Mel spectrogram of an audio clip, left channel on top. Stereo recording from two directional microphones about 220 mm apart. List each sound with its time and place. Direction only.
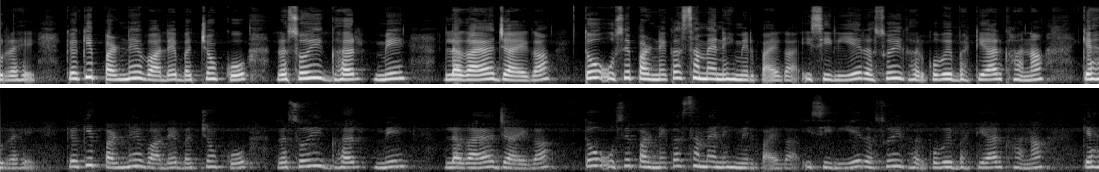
0.0 s a woman's voice: 40° left (ahead or behind)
